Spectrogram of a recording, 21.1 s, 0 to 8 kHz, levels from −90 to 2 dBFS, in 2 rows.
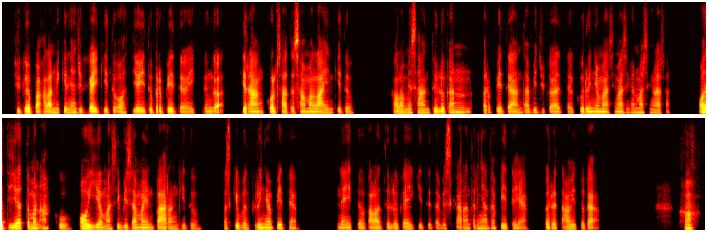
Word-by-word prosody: juga 115 0 +4
bakalan 105 +5 +3
mikirnya 140 +2 -1
juga 120 -5 +2
kayak 105 0 +8
gitu, 125 -1 -4
"Oh - - +1
dia 115 0 +2
itu 120 +3 -1
berbeda, 105 -6 0 0.2
itu - - -34
enggak 120 0 +1 0.2
dirangkul 110 0 +4
satu 115 0 -1
sama 110 -1 +2
lain," 110 +5 +3
gitu. 110 -3 -8 0.6
Kalau 120 +1 +2
misal 135 +1 -1
dulu 125 -1 +2
kan, 160 +4 -2 0.2
perbedaan 120 -2 -1
tapi 135 +4 -3
juga 110 -7 -3
ada 105 0 -10
gurunya 105 -1 +1
masing-masing, 105 +5 -1
kan 145 - -5
masih 150 -2 -5
ngerasa, 120 -1 -4 0.5
"Oh 140 - +11
dia 130 0 +5
teman 145 +1 +1
aku. 115 -10 -5
Oh 145 0 +7
iya 115 -3 +3
masih 130 +2 -4
bisa 110 -3 0
main 105 0 +1
bareng," 120 +4 +2
gitu. 110 +1 -12 0.4
Meskipun 110 0 -2
gurunya 105 -1 +1
beda. 100 0 -2 0.7
Nah 105 - -1
itu, 115 +1 -6
kalau 115 0 +1
dulu 115 +1 -5
kayak 125 -1 -5
gitu, 115 -4 -11
tapi 130 - -11
sekarang 130 +3 -6
ternyata 155 +2 -5
beda 110 -8 -5
ya, 95 0 -4 0.3
baru 105 -1 -2
tahu 135 0 -3
itu 120 -2 -11
Kak. - - 0 1.3
Oh. - - +1
115 Hz, 170 wpm, -27 LUFS, 110-130 Hz, 1.3 s, Oh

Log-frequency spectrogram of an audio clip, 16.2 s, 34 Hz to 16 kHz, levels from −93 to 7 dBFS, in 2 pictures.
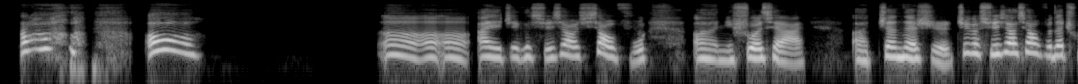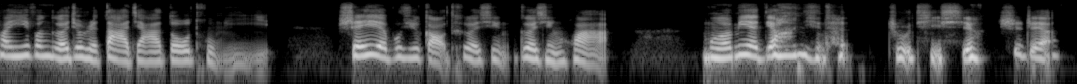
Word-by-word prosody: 哦， 360 - +5 0.9
哦。 365 -7 +4 1.3
嗯， 280 -5 -2
嗯 240 0 -1 0.2
嗯。 200 - -10
哎， 250 -1 0
这 235 +1 -6
个 250 +2 -4
学 225 -1 -6
校 265 0 0
校 260 +2 +1
服， 205 -2 -8 0.3
啊， 220 -1 -2
你 195 0 -6
说 225 +2 +3
起 220 - -1
来， 165 -2 -1 0.3
啊， 200 -2 -4
真 250 +6 +1
的 230 -3 +5
是。 180 -9 -4
这 330 - -4
个 320 - +1
学 300 0 0
校 335 +1 +5
校 335 0 +2
服 265 -3 -4
的 275 - +3
穿 270 -1 -1
衣 275 +2 +2
风 275 -1 0
格 220 -4 +3
就 245 +2 +1
是 210 -4 0
大 185 0 +1
家 180 0 -3
都 190 0 -1
统 190 - -12
一， - - -19 0.5
谁 270 +1 +4
也 270 -3 +5
不 240 +3 -5
许 230 0 -3
搞 - - -1
特 225 -6 -5
性 200 +4 -10
个 230 -2 +2
性 190 -4 -4
化， 180 - -2 0.7
磨 230 -1 +5
灭 280 0 +6
掉 260 +4 +5
你 280 -6 +1
的 235 +5 -5 0.3
主 225 -3 0
体 230 +1 -5
性， 215 0 +3
是 360 -6 -6
这 - - -2
样。 260 +4 -1
235 Hz, 225 characters per minute, -22 LUFS, 210-275 Hz, 1.3 s, 灭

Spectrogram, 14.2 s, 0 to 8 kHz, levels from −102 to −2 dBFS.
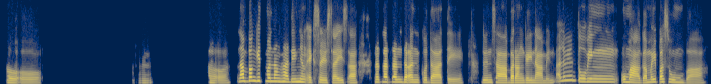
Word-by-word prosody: Oo. 165 -4 -4 2.0
Mm. 185 +1 -16 1.1
Oo. 180 -3 -6 0.2
Nabanggit 335 +2 +4
mo 315 -1 +2
na 300 -1 +1
nga 285 -1 +4
din 270 +1 -1
yung 225 - -7
exercise, 205 -3 0
ah, 195 0 +3 0.4
natatandaan 235 -2 +3
ko 215 0 -4
dati 180 -3 -1 0.3
do'n 210 +1 -3
sa 195 -2 +4
barangay 200 0 +2
namin 180 -1 -2
alam 365 - -3
mo 400 - -2
yung 385 - -8
tuwing 275 -1 0 0.5
umaga 210 -4 +2
may 240 +3 0
pa-Zumba. 205 - -3
205 Hz, 105 wpm, -21 LUFS, 185-250 Hz, 2.0 s, Nabanggit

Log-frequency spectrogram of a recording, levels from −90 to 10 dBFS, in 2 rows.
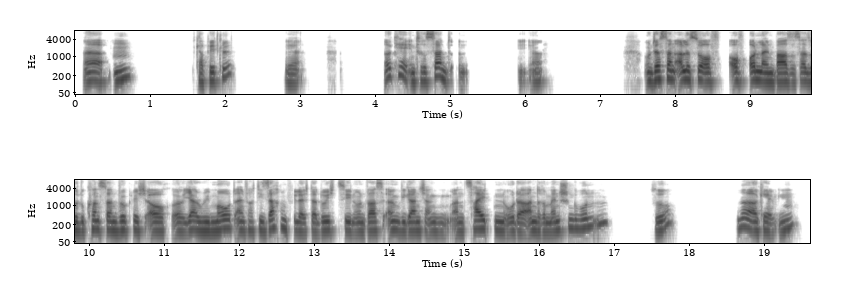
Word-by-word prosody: Ah, 130 -2 +1
mhm. 165 +7 -1 0.8
Kapitel? 130 - -2 0.7
Ja. 115 -1 -5 1.1
Okay, 180 +2 -1
interessant 130 +6 +2
und - - -10 0.7
ja. - - -9 1.4
Und 135 0 0
das 150 0 +7
dann 160 -2 +5
alles 145 -1 +6
so 150 - +5
auf 130 0 +1
auf 130 -2 0
Online-Basis 125 -3 +5
also 125 -1 +1
du 125 - -4
konntest 140 0 -1
dann 130 -2 +1
wirklich 130 -1 -2
auch, 120 0 +1
äh, 120 0 -2
ja, 135 +2 +3
remote 130 +4 +1
einfach 130 0 -3
die 130 0 -4
Sachen 145 +3 0
vielleicht 120 -4 -3
da 115 - 0
durchziehen 125 0 -2
und 120 0 -4
warst 125 0 +1
irgendwie 130 -2 -2
gar 125 0 +2
nicht 125 - -3
an 115 -2 -6
an 120 +1 -4
Zeiten 140 -1 +2
oder 115 0 +1
andere 120 -2 0
Menschen 130 +6 -2
gebunden? 175 +10 -3 0.5
So? 140 - -3 0.8
Na, 160 -4 +2
okay. 120 -3 -2
Mhm. 150 - -6
130 Hz, 145 wpm, -22 LUFS, 125-145 Hz, 1.4 s, das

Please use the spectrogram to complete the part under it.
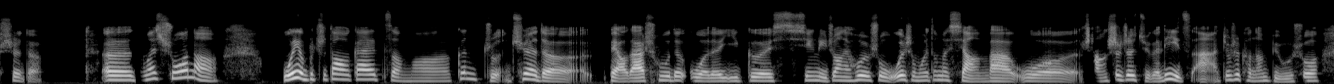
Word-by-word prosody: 是 - - -6
的。 - - -10 0.6
呃， 205 0 +6
怎 195 +3 -19
么 245 +3 +1
说 285 +4 +3
呢？ - - 0 0.6
我 - - +9
也 290 - +8
不 240 - -1
知 225 -1 -8
道 235 -1 +4
该 230 +1 +4
怎 190 -6 -5
么 150 0 -8
更 260 -3 -4
准 - - -6
确 245 -4 +3
地 145 - -1
表 140 - +3
达 155 +1 +7
出 195 +3 -3
的 185 -1 -1
我 160 -3 -1
的 150 0 0
一 155 +1 -3
个 165 +1 +1
心 195 +4 -6
理 165 -4 -2
状 190 +1 -1
态， 175 - -3
或 205 +4 +2
者 195 - +3
说 190 -2 -2
我 - - -4
为 215 - +4
什 195 -2 -6
么 180 - -5
会 185 - -4
这 205 - -9
么 200 - -3
想 135 -4 -1
吧。 145 -2 +2
我 145 -3 -2
尝 150 0 -5
试 210 +6 -1
着 215 0 +3
举 155 -7 -9
个 140 0 -3
例 240 -2 +3
子 150 - -13
啊， - - -3
就 205 - -4
是 235 - -1
可 190 - -8
能 165 +3 -7
比 145 - -7
如 130 +1 -7
说， 170 +3 -2
180 Hz, 265 characters per minute, -21 LUFS, 150-210 Hz, 0.6 s, 我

